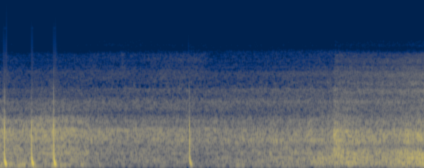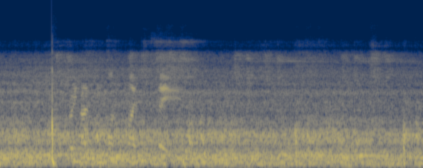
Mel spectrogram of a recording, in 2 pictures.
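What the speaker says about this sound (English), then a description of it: "here comes another train" A train rumbles past in North London, a steady roar of wheels on rails building up and continuing, with a few sharp clicks near the start.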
